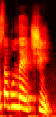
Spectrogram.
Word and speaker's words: sabonete: É sabonete ou sabonete? É sabonete, mas eu escrevo com E, sabonete.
